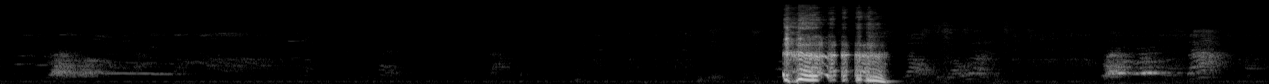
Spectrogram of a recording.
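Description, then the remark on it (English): A dog barks excitedly in a loud burst of rapid barks, with shorter yips and whines before and after against a quiet background. “That was weird. My dog just went crazy.”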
